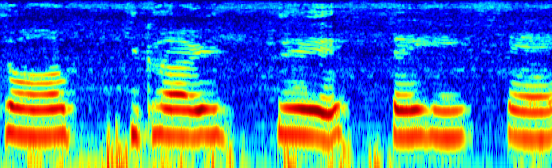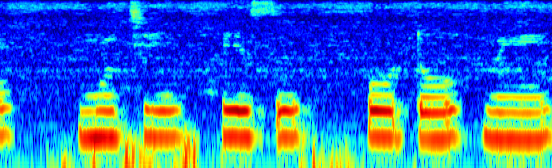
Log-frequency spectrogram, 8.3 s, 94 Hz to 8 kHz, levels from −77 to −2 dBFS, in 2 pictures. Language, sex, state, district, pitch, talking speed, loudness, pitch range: Hindi, female, Madhya Pradesh, Umaria, 220 Hz, 70 wpm, -14 LUFS, 215-225 Hz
